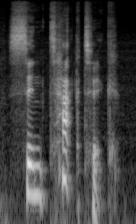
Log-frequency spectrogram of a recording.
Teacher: the stress is on tack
